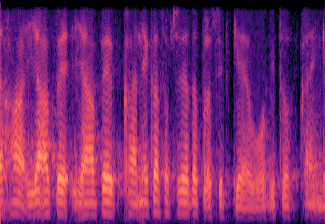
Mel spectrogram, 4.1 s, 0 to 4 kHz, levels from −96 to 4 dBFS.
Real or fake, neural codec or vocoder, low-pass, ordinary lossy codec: fake; vocoder, 44.1 kHz, 80 mel bands, Vocos; 3.6 kHz; none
